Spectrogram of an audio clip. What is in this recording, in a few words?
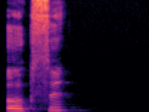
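"ӧксы", Komi, female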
